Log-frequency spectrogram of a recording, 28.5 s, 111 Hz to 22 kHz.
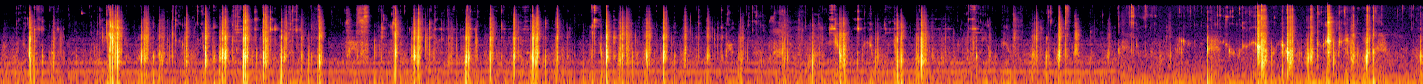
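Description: Close-miked chewing and crunching of food, with frequent sharp crunches between softer mouth sounds. About 22 seconds in, a faint background hum drops away, and near the end the crunches come louder and closer together.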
